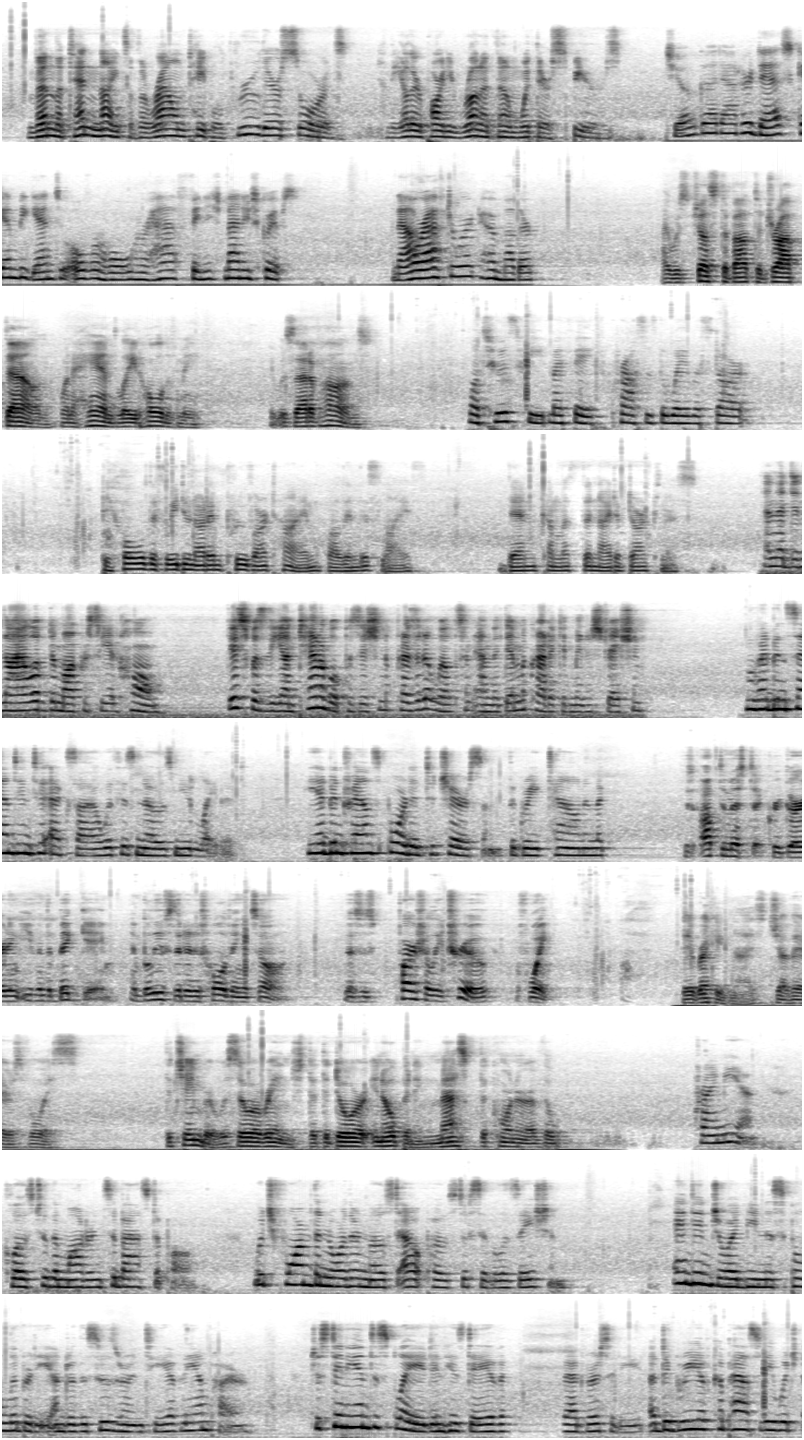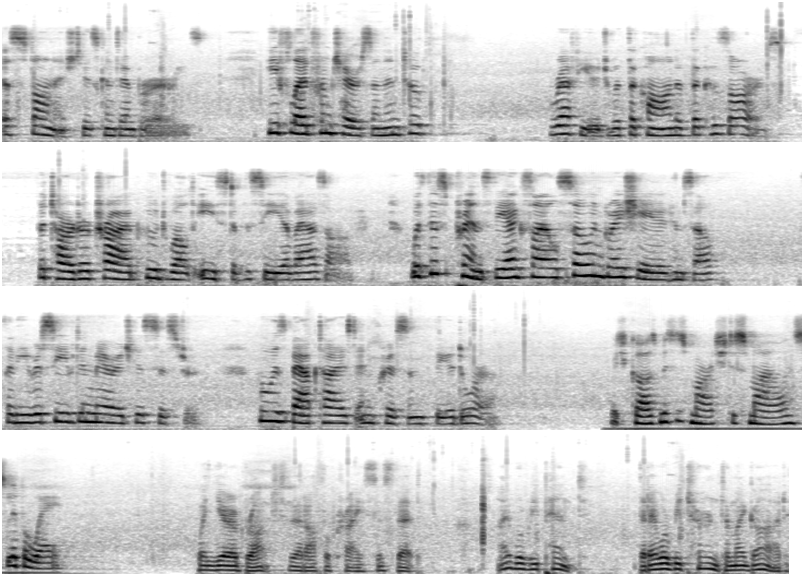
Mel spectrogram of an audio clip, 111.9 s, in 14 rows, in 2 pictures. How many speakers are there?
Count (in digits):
9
